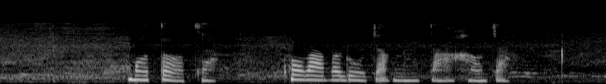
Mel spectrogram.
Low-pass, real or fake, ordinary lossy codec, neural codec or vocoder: 7.2 kHz; fake; none; codec, 16 kHz, 8 kbps, FreqCodec, larger model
